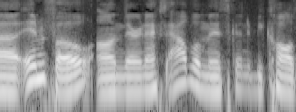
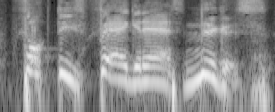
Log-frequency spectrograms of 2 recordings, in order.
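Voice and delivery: slow, higher tough street voice; swaggering street thug voice; gangster impression; 7 semitones higher, slower than usual. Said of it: "in my best gangster impression".

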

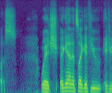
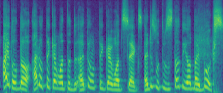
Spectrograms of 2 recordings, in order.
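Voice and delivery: high, louder mock-innocent student; Osama bin Laden; 13 semitones higher, 5 dB louder than usual. Sketch Osama turning down an invitation, high mock reluctance. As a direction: decline in a squeaky, wholesome kid voice. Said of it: "And he goes".

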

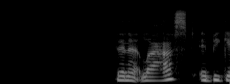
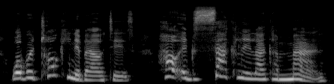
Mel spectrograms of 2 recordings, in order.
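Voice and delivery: louder, mock-adult tone; grown-up voice; 4 semitones higher, 9 dB louder than usual. A narrator's reading. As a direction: lecture him like a grown woman would. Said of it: "in a very grown-up voice".

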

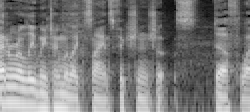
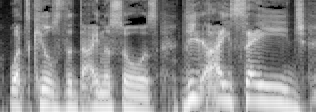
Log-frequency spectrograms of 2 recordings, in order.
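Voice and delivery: Mr. Freeze line, booming Schwarzenegger voice, slow and higher at the end; Arnold Schwarzenegger; 3 semitones higher, 4 dB louder, slower than usual. Retold or imitated. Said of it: "at one point he goes".

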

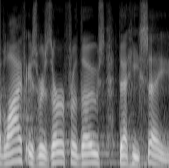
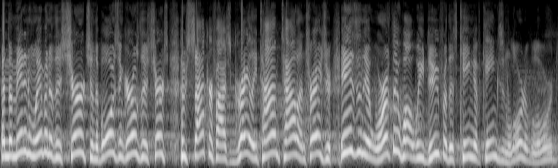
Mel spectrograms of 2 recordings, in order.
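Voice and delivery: preaching at full force; 8 semitones higher than usual. Real, not acted. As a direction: drive it home to the pews. Rallying the congregation.

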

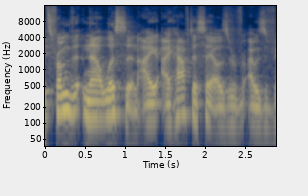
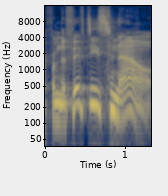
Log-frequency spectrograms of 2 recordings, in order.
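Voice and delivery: lightly voiced radio announcer; a hint of a DJ voice; 6 semitones higher, 4 dB louder than usual. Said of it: "like, announcer".

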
